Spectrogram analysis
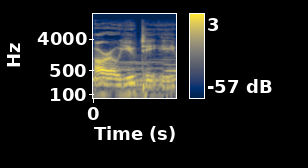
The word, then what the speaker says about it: route: mercy now a root r-o-u-t-e which is sometimes pronounced route sometimes root like route 66 now a root r-o-u-t-e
